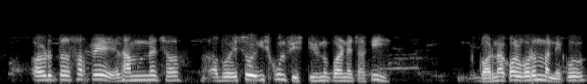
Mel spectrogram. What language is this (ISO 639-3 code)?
nep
